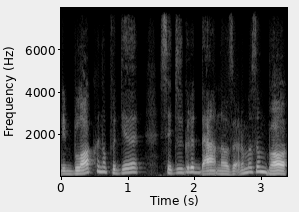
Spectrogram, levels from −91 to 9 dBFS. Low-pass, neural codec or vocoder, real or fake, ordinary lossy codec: none; codec, 16 kHz, 0.5 kbps, X-Codec, WavLM features, trained on Multilingual LibriSpeech; fake; none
